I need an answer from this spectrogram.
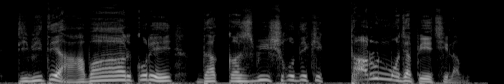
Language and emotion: Bengali, happy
